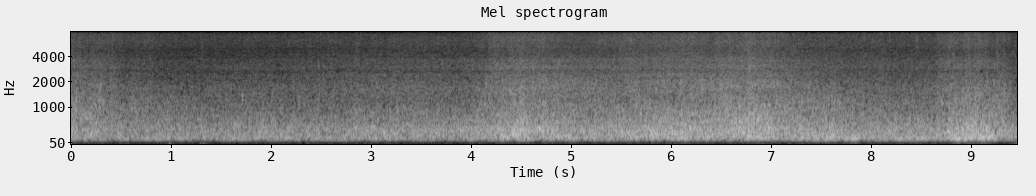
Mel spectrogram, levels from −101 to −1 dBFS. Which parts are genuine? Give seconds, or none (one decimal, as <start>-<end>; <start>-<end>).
0.0-9.5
